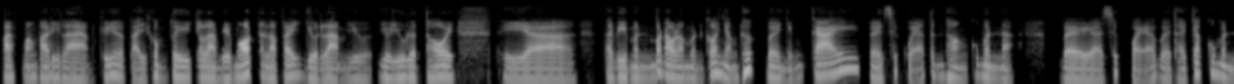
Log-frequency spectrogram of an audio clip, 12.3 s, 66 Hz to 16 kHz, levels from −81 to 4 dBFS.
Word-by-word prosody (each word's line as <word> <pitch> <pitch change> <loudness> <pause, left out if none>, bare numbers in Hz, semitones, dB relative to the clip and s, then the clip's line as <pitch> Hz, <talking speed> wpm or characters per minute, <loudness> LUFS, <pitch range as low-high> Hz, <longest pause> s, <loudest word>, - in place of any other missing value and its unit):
phải 105 0 +4
vẫn 105 0 -2
phải 100 -2 +3
đi 105 - -3
làm, 90 -2 +1
kiểu 110 - -2
như 125 - 0
là, 110 - -4
tại 90 0 0
vì 90 - -6
công 95 0 -4
ty 105 -2 -1
cho 110 +1 -3
làm 100 -2 +3
remote 95 +3 +7
nên - - -2
là 100 -1 +2
phải 115 +4 0
vừa 100 -2 0
làm 90 -1 +2
vừa 95 -2 -7
vừa 100 -2 -2
du 100 +2 -2
lịch 110 -1 -1
thôi. 105 +1 +3 0.5
Thì, 95 -1 -2
à, 90 -1 +3 0.3
tại 100 - -1
vì 105 +1 +1
mình 100 0 -5
bắt - - +3
đầu 110 -2 +7
là 100 - +2
mình 100 -2 -6
có 130 +8 +2
nhận 105 -7 -2
thức 165 +2 0
về 105 -4 0
những 90 +4 -10
cái 145 +10 +5
về 95 -2 -1
sức - - -6
khỏe - - -3
tinh 115 - -8
thần 100 -4 -3
của 120 - -10
mình 110 -5 -3
nà, 95 -3 -3 0.5
về, 90 -2 +2
ờ, 85 -1 -1
sức - - -7
khỏe, 105 - -2
về 95 -4 -4
thể 90 0 -6
chất 130 +9 -2
của 140 - -2
mình 110 -9 -4
100 Hz, 275 wpm, -29 LUFS, 95-110 Hz, 0.5 s, remote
